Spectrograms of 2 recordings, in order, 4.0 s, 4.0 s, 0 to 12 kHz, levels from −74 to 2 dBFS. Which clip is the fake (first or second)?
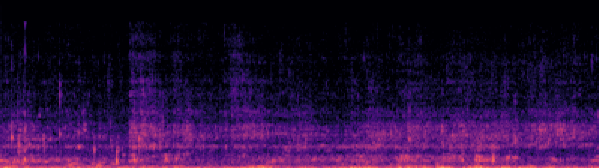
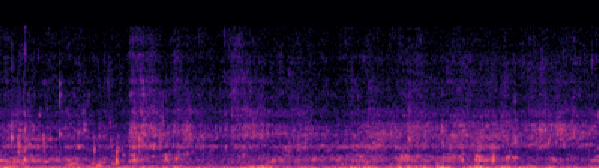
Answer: second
